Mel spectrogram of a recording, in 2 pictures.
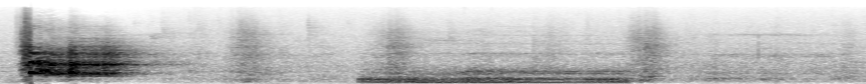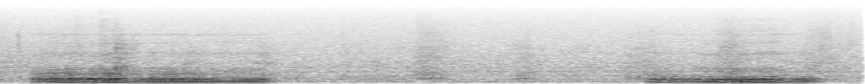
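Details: Dog protecting its food from a hungry tiger cub: a brief high yelp at the start, then three low, rattling growl bouts of two to three seconds with quiet between them.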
